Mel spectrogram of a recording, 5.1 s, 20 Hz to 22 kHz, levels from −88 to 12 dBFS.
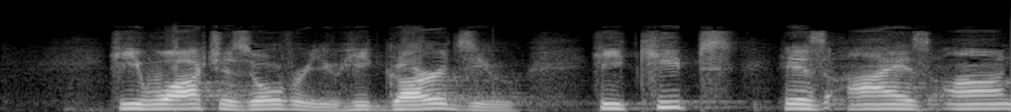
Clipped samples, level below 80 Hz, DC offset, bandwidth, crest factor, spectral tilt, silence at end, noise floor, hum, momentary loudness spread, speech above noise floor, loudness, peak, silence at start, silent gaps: under 0.1%; -58 dBFS; under 0.1%; 7.4 kHz; 16 dB; -7.5 dB/octave; 0 s; -52 dBFS; none; 13 LU; 37 dB; -15 LUFS; 0 dBFS; 0.55 s; none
